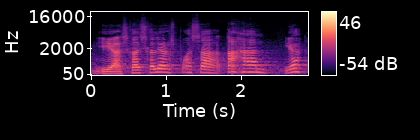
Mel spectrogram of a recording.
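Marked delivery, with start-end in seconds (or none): none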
